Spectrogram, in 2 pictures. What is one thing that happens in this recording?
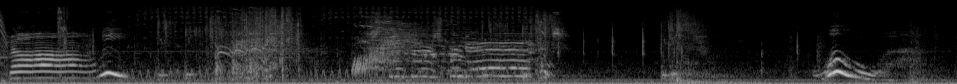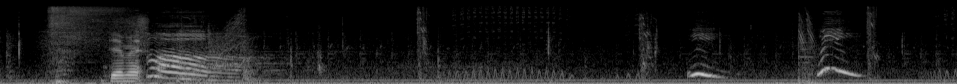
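Short cartoonish springy blips sound as a small character jumps.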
